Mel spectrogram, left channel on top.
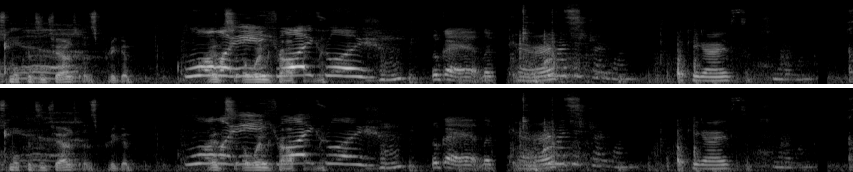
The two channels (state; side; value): quieter; right; 7.4 dB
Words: small kids and 2 adults, it's pretty good. It's a win trial for me. look at it. Look. Carrots. Okay, guys.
